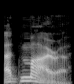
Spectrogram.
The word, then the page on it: admirer: anglais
